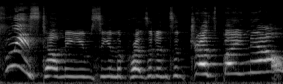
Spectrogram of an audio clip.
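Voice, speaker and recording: A squeaky, extremely high-pitched put-on character voice. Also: moderate pace. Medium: read story. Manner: energetic, persuasive.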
